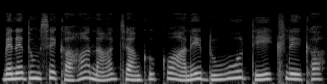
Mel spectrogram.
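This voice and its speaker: A woman voicing a calm, easygoing father in an amateur Hindi dubbed drama, speaking in an unhurried, dismissive way. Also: a little high, no echo, studio quality, close to an everyday voice.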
